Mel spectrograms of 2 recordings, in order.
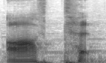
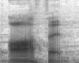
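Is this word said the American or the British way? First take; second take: British; American. First: It is said in a British accent. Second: It is said in an American accent. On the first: "那英国呢，则会念often" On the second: "美国人呢，大部分会念的是often"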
